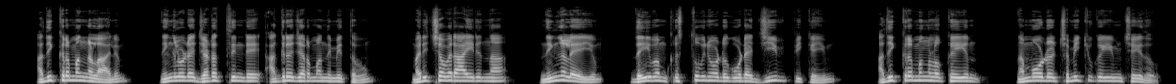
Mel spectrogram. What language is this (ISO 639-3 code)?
mal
